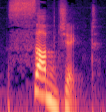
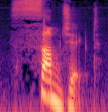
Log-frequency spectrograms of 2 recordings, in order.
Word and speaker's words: subject: syllable so I say biology is an interesting subject I'm I'm stressing on the first syllable okay now I am using another example please don't subject the students to any tests so here my stress has moved to the second syllable for example when I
